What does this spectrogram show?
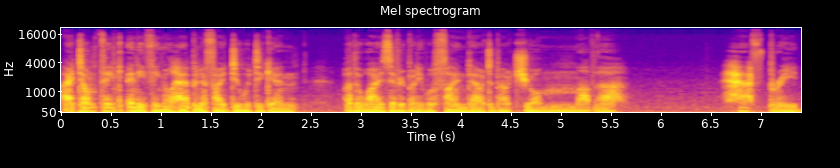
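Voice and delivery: low, very hushed, barely audible whisper. Narrating a scene as the innkeeper, whispering up to the guy: whispering. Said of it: "he whispers up to the guy".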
